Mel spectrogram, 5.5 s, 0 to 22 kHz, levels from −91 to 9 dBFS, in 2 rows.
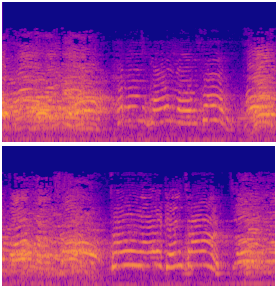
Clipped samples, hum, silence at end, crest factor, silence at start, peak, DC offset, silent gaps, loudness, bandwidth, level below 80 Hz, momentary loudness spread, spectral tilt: under 0.1%; none; 0 s; 16 dB; 0 s; -4 dBFS; under 0.1%; none; -19 LUFS; 11.5 kHz; -46 dBFS; 7 LU; -2.5 dB/octave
